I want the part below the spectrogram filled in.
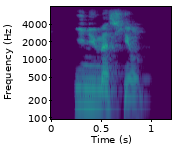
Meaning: inhumation
- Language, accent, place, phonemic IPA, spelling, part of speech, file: French, France, Lyon, /i.ny.ma.sjɔ̃/, inhumation, noun, LL-Q150 (fra)-inhumation.wav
